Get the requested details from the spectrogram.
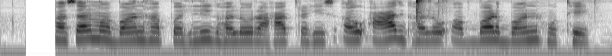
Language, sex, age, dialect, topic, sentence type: Chhattisgarhi, female, 18-24, Western/Budati/Khatahi, agriculture, statement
